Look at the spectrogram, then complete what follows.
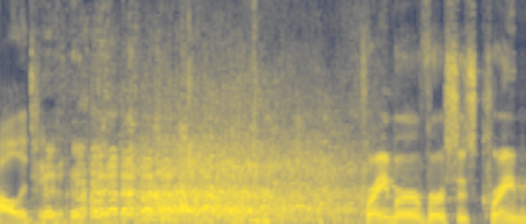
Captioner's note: laughter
